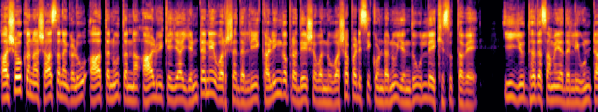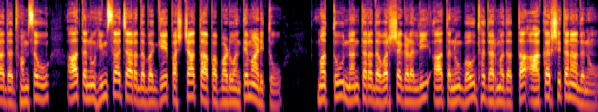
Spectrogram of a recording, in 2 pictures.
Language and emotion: Kannada, neutral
